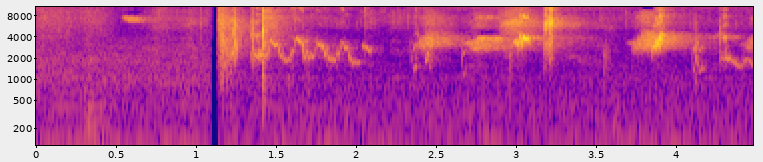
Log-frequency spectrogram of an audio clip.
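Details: A parrot at play on July 4, giving bright high chirps and short warbled notes, with loud sharp peeps near the end, over a low steady hum.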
